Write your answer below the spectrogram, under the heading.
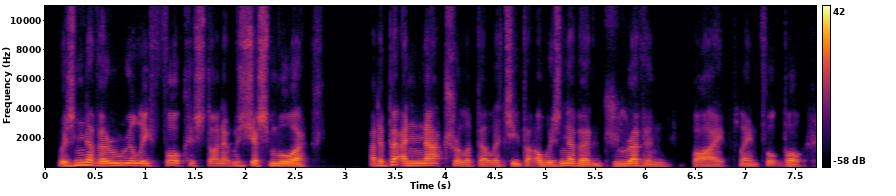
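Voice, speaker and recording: The sound is dry and close with no echo as a man speaks at a moderate pace and medium pitch with fairly even intonation. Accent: Scottish. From Scotland, South Lanarkshire. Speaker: football guest. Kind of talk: casual interview chat.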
